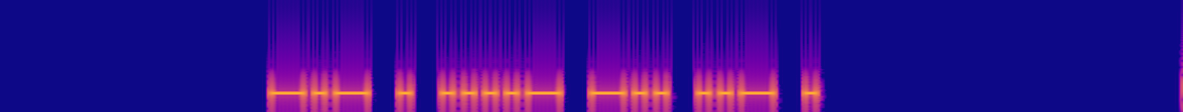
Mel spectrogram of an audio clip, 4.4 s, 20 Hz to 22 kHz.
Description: Morse code, heard as a keyed tone, about 30 wpm, 700 Hz. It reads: KE4DUE
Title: USA Call Signs Repeated 2x 30wpm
